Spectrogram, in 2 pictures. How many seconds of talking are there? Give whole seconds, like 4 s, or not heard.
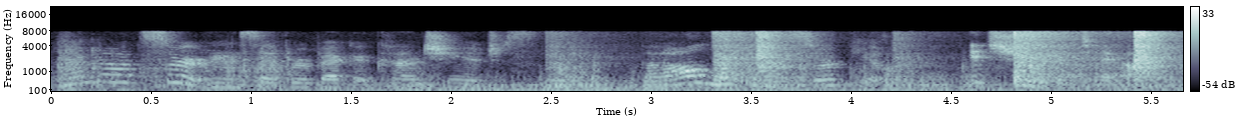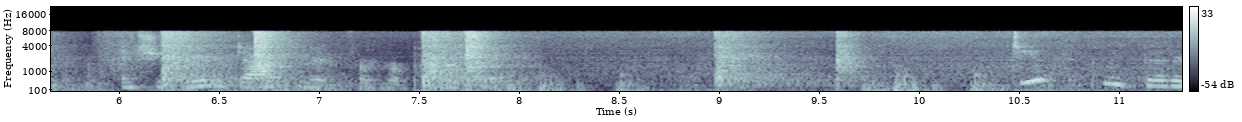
9 s.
